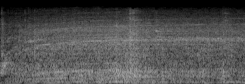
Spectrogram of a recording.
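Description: Electric hand mixer whipping eggs with sugar into a fine foam for vanilla chocolate muffins, a loud steady whirring drone with a slight rise in the middle.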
